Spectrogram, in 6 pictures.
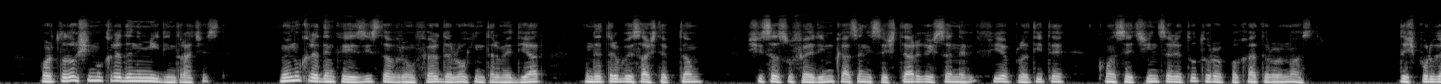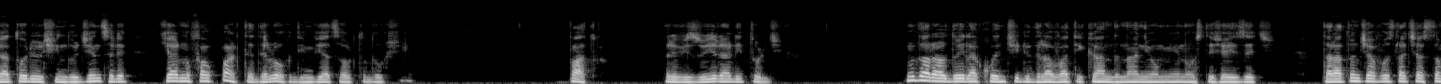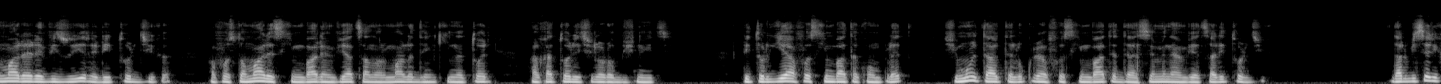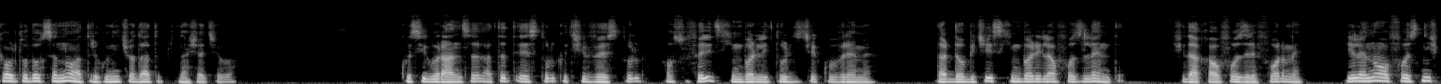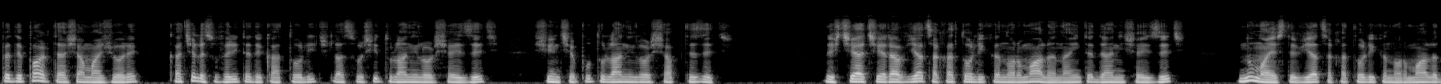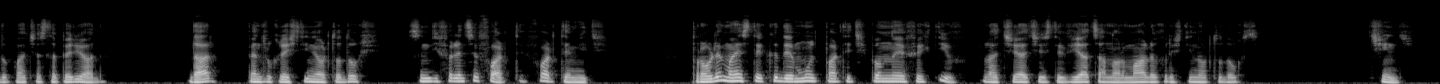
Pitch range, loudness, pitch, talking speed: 105-130 Hz, -18 LUFS, 115 Hz, 140 wpm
